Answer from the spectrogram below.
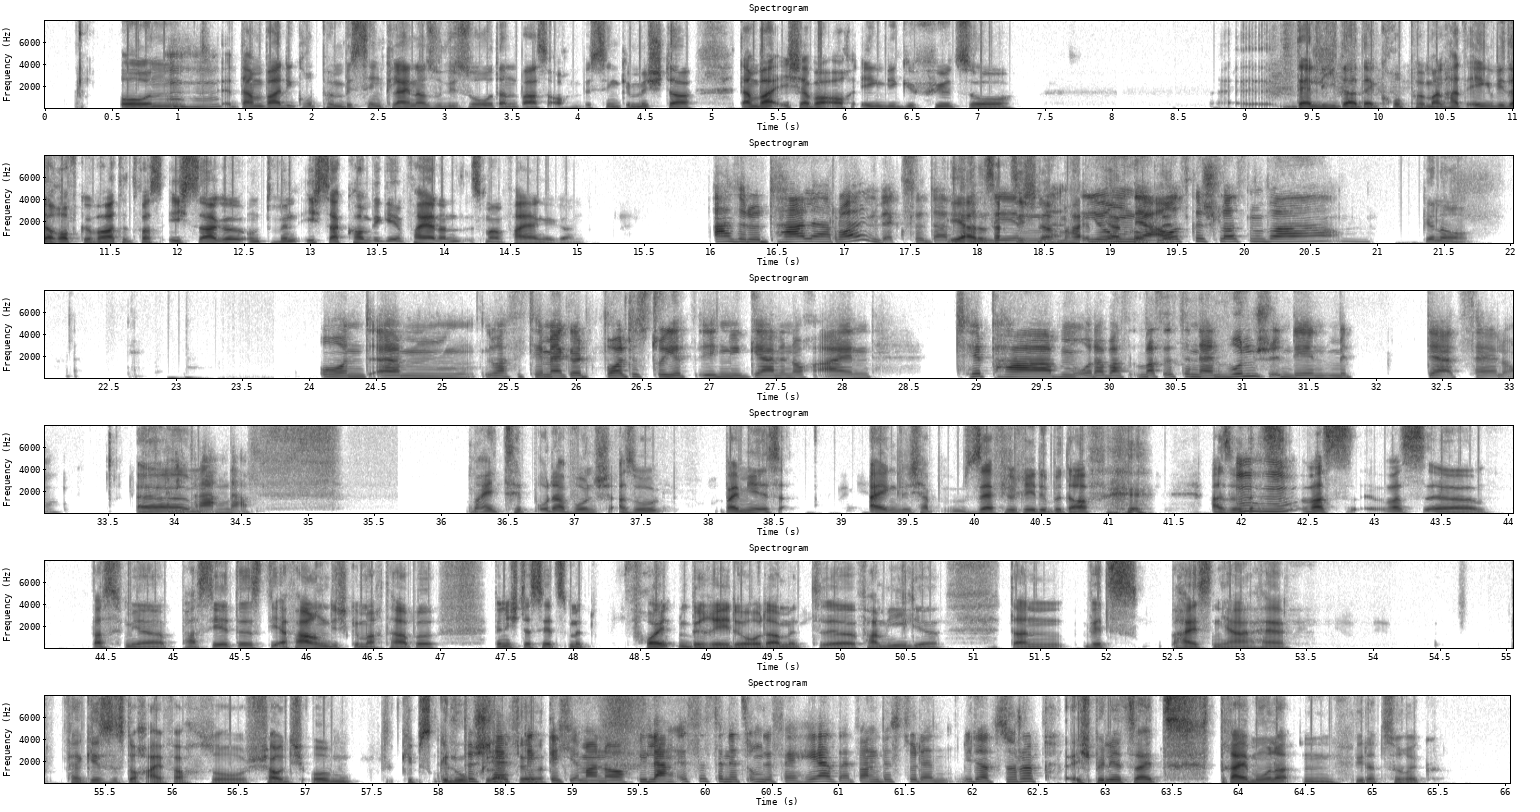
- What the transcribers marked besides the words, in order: distorted speech; background speech; static; other background noise; in English: "Leader"; tapping; snort
- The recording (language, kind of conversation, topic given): German, advice, Warum fühle ich mich bei Feiern oft ausgeschlossen und unwohl?
- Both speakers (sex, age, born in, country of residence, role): female, 40-44, Germany, Germany, advisor; male, 25-29, Germany, Germany, user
